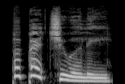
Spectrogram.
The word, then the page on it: perpetually: British English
